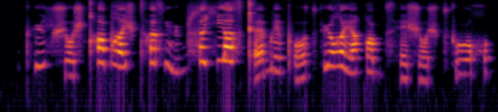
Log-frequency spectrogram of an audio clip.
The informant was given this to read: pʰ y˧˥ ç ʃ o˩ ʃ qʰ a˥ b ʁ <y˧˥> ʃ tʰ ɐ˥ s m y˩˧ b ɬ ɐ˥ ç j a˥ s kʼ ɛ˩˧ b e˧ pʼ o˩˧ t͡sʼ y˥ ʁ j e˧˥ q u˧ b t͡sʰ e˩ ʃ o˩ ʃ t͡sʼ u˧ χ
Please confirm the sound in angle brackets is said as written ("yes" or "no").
no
